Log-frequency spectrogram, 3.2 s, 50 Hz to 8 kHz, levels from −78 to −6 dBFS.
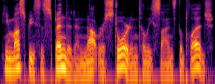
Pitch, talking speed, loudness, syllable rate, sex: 90 Hz, 225 wpm, -20 LUFS, 5.8 syllables/s, male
